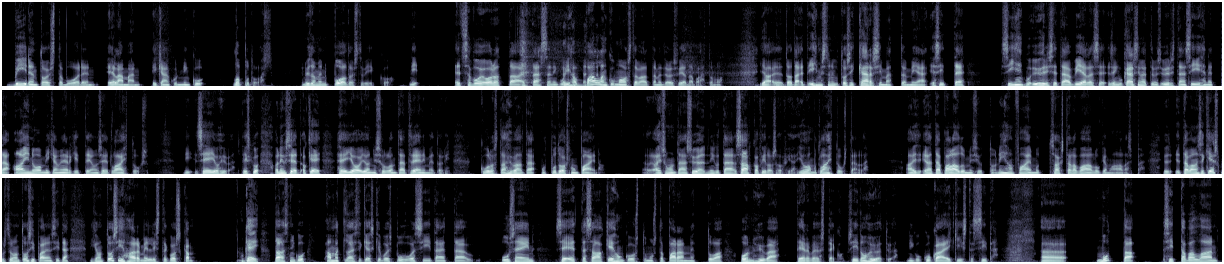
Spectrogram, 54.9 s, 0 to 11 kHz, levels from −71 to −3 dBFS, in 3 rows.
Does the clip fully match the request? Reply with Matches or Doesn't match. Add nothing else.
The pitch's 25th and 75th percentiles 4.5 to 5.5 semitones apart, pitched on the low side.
Matches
